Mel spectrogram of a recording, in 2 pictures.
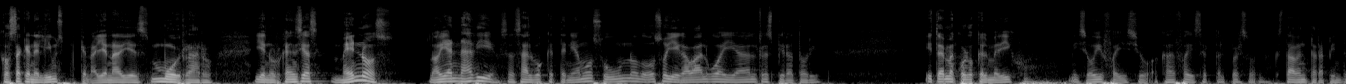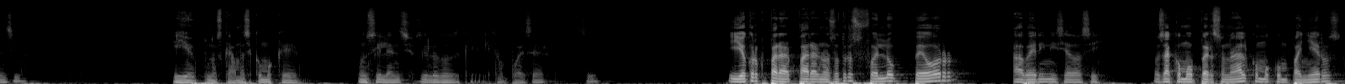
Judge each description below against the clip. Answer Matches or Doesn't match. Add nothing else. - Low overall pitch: Matches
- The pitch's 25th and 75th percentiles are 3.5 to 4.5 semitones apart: Matches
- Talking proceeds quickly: Matches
